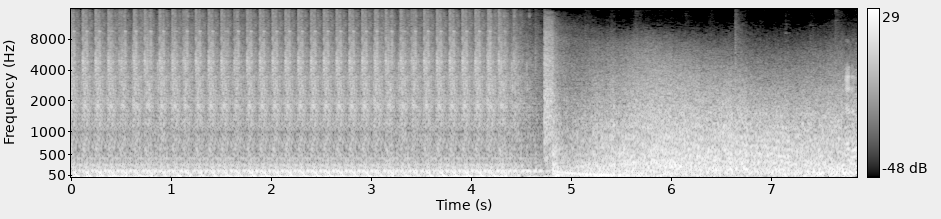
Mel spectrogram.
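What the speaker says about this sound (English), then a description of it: "Just ready for the machine gun?" Machine gun fire in the Kerbal Space Program video game, a rapid continuous loud stream of shots that cuts off abruptly and gives way to a dense roaring rumble.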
